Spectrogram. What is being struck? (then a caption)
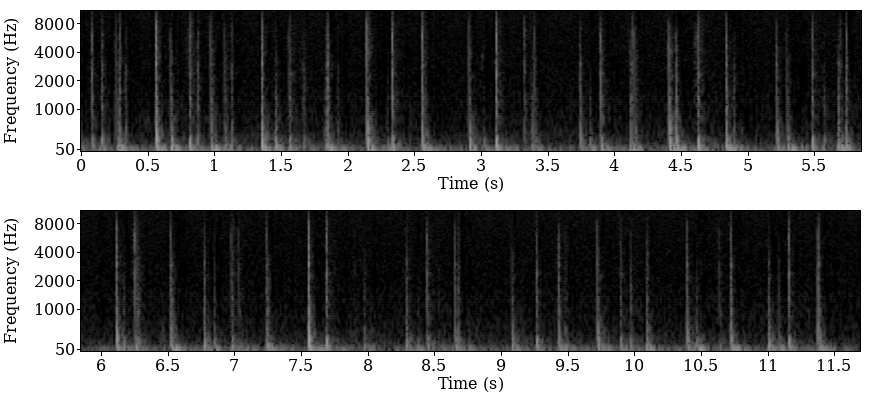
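Wooden chess board. A wooden chess board is tapped with the fingernails, giving a rapid, irregular run of sharp knocking sounds. Each short, dry tap has a dull low thump beneath it and dies away almost instantly, and some land harder than others.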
